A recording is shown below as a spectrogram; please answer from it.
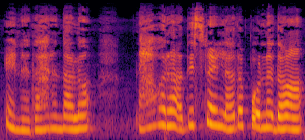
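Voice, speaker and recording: A woman's voice: expressive, a little fast, fairly bright tone. A woman voicing a young wife in a family audio drama, lamenting and self-pitying in a girlish voice. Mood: gloomy. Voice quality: very high, girlish voice.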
